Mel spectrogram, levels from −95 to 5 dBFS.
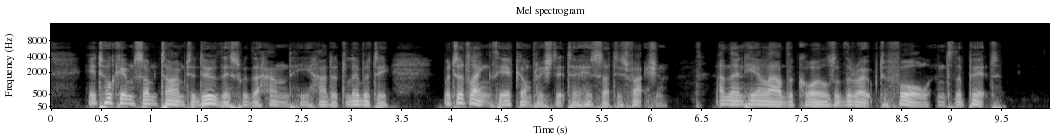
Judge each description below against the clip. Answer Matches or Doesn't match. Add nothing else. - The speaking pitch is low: Matches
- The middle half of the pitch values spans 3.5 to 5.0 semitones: Matches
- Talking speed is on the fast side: Matches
